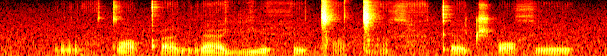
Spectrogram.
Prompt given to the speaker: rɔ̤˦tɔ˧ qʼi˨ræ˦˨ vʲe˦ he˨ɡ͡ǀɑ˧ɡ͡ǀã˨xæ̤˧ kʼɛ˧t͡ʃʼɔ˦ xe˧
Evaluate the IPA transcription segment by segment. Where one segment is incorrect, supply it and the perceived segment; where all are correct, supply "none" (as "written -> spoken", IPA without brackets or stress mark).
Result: none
